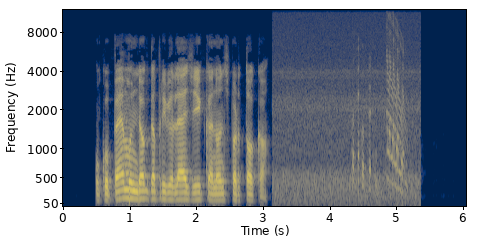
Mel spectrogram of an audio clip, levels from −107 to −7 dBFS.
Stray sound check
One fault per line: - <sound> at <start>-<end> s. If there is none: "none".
- chirp at 4.3-5.2 s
